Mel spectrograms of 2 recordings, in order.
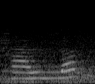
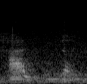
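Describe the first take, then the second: First: It sounds happy. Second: It sounds angry.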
